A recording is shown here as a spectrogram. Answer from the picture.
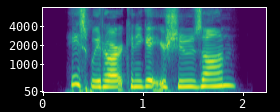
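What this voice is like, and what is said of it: Sweet, gentle, overly nice voice. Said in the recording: “in your nicest voice.”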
